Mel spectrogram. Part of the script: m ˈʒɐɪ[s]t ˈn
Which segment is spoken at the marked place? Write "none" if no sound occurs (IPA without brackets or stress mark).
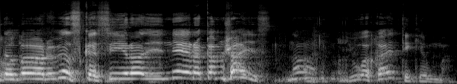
s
